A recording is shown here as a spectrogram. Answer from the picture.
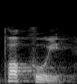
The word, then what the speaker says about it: pokój: In Polish, for those of us who are going to the international convention, you may want to practice this word, pokój, pokój. And if you see these three letters, K-O-J, or koj, as we might actually pronounce them in Polish, or kuj, because there is a little differentiation.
